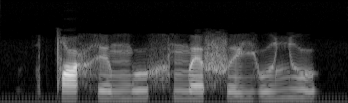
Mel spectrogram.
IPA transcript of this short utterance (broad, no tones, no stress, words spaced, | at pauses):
tˤuxɪmuxmɛ fɪjuʎu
